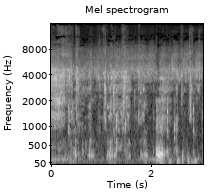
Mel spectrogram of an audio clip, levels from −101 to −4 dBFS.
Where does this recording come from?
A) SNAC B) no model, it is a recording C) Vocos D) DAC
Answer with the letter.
B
